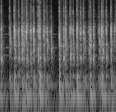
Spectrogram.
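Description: Rapid computer-keyboard typing clicks, about a dozen a second, with a brief break about a second in; an edited-in typing sound effect.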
